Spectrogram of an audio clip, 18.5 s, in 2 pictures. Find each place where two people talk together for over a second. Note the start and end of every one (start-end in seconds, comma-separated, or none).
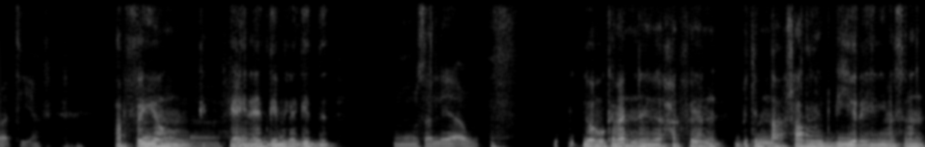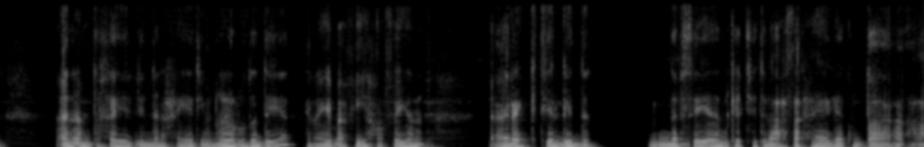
1.3-2.6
